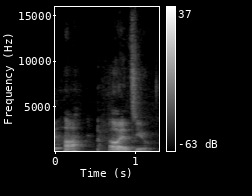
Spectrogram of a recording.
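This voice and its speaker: A man's voice: on the high side, a bit bright. A man reading a story aloud in a comedic, casual way, breaking off for joking, mocking asides. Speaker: co-host reading fan fiction aloud. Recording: echoey room, faint background noise.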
